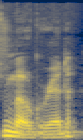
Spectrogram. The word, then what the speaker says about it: Mogrid: never heard his name pronounced, it's Mogrid.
